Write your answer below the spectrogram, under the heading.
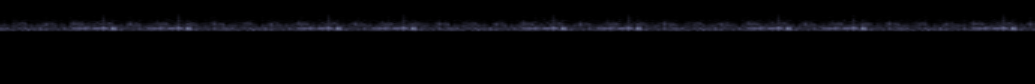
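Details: Soothing night cricket chirps, each burst a rapid cluster of high ticking pulses, repeated at an even pace near twice per second against silence.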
